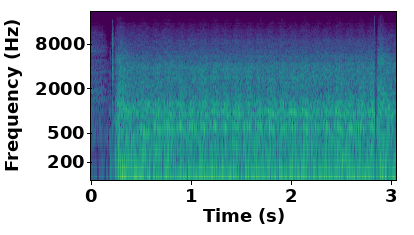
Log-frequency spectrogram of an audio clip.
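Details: BMW E46 M3, after fuel tank cleaned and refilled with new fuel plus new coil packs and spark plugs, half a tank of fuel: steady starter churn that keeps turning over without catching or firing; crank-no-start, cause still unknown.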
